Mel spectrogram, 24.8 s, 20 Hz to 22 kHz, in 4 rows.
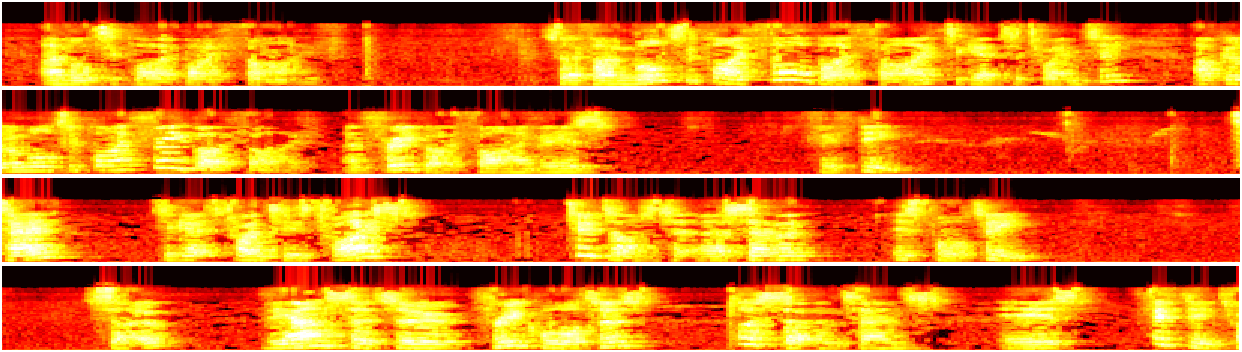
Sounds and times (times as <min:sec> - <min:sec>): Speech: 0:00.2 - 0:01.8, 0:02.7 - 0:09.4, 0:10.2 - 0:10.8, 0:12.3 - 0:14.6, 0:15.2 - 0:17.6, 0:19.0 - 0:24.7.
